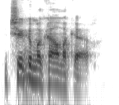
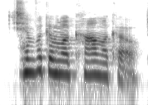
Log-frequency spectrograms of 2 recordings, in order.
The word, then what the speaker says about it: Chicamacomico: Okay, I'm gonna try to pronounce it again. Chicka Chickamakamiko Chickamakamiko. – Chick- Chicamacomico. – Chicamacomico. – I have to think, of, think of the word comic.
